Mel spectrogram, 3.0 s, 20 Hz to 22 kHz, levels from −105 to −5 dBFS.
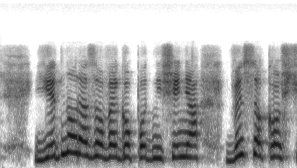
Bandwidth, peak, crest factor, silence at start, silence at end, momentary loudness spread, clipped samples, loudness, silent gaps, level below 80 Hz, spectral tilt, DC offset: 7.6 kHz; -6 dBFS; 14 dB; 0.05 s; 0 s; 6 LU; under 0.1%; -19 LUFS; none; -76 dBFS; -4.5 dB/octave; under 0.1%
